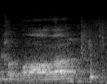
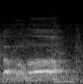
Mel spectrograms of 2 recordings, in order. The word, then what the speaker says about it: Kabbalah: They often are interested in what is now popularly called Kabbalah, pronounced by some Kabbalah, but I think the pronunciation is Kabbalah.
